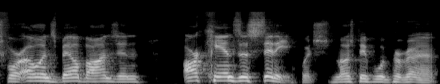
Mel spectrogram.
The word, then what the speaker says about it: Arkansas City: Owens Bail Bonds in our Kansas City which most people would pronounce as Arkansas city but in Kansas we prefer to call it our Kansas City also we go by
